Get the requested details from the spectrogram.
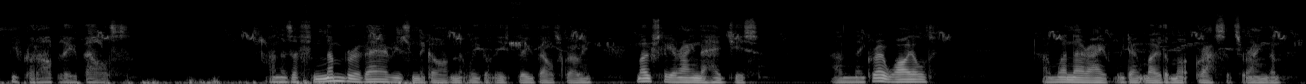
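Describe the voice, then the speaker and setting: Speaking with a Shropshire accent at a moderate pace, the voice shows ordinary pitch variation and long, frequent pauses. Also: man, fairly low pitch for a man. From England, Shropshire. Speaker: gardening vlogger. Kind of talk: casual walk-and-talk garden tour. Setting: outdoors in garden.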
